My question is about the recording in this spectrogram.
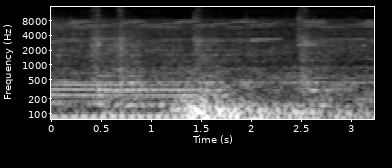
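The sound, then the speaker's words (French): A deep, continuous rumble of engines from airplanes crossing the sky overhead during the rainy season, searching for survivors of a missing plane; a low steady drone that swells louder about halfway through and holds there with no voices. “Derrière le concert des grenouilles, il lui semble entendre le grondement d'un moteur.”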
